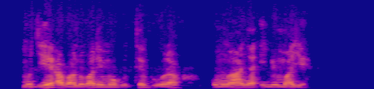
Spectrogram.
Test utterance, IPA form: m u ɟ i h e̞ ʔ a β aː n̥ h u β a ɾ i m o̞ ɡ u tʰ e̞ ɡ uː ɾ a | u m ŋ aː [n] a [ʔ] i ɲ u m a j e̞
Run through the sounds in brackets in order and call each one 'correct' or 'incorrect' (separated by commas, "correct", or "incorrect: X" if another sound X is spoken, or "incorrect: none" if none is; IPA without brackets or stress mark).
incorrect: ɲ, correct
